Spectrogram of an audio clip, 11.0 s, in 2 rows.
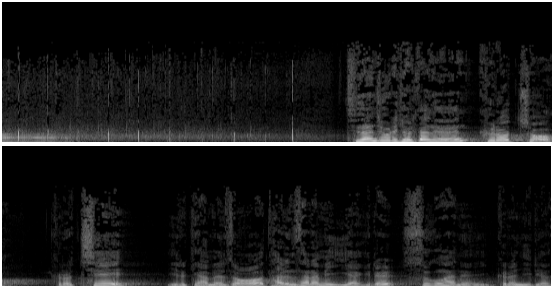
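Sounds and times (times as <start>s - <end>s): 
audience applause: 0.0s - 3.2s
speech: 3.5s - 10.9s.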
